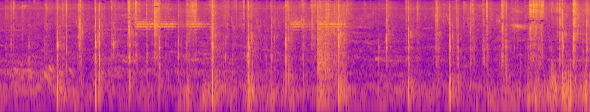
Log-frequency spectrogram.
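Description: A basketball bouncing on a concrete outdoor court: sharp, irregularly spaced thuds as it is dribbled, with a few short high squeaks among them.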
